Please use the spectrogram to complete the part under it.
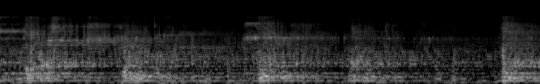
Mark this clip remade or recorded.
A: remade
